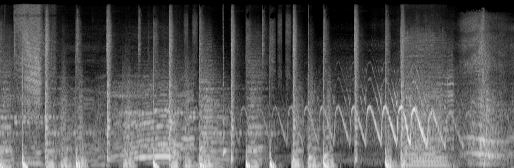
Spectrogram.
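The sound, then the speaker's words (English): A police car siren wails in repeated rising and falling sweeps, mixed with loud percussive thumps. “There go those bloody cops again.”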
